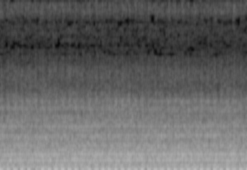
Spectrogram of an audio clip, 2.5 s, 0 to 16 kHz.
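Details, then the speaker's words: Honda Beat injection scooter after about 2 months on Revol Matic 10W40 oil; steady single-cylinder idle with a coarse, uneven chuffing pulse, no knocking, rougher than with usual oil, performance still fine. "ya jadi hasil suaranya ini seperti ini ya untuk dari suara [Musik] agak kasar karena kalau kita menggunakan oliell tidak sekasar ini meskipun tetap ada suara e [Musik]"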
